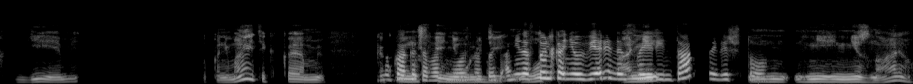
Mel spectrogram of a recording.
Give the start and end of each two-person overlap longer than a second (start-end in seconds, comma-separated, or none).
3.8-5.5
